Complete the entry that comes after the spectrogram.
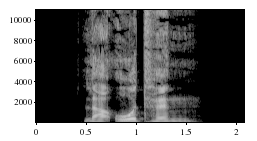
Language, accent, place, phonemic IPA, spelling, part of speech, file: German, Germany, Berlin, /laˈoːtɪn/, Laotin, noun, De-Laotin.ogg
- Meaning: female Lao (female person of Lao ethnicity)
